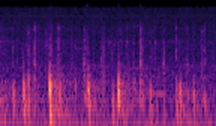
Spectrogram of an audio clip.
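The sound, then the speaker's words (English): Quick, uneven hoofbeats clatter, a string of sharp knocks as horses named Diablo and Loco start off at a brisk pace, ridden over to look for tracks, with no voices over them. “We'll ride over there and look for the tracks.”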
